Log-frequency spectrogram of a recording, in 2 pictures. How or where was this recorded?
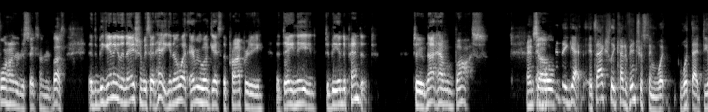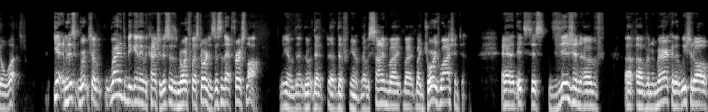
video call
